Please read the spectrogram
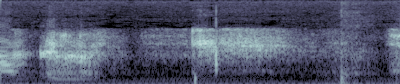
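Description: A man's hesitant vocal sounds and breath between phrases, with two faint clicks and a steady low hum underneath.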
